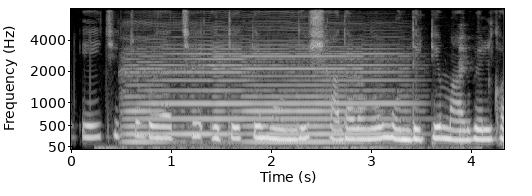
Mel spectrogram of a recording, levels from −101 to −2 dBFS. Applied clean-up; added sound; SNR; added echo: none; Bowed string instrument; 9 dB; none.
